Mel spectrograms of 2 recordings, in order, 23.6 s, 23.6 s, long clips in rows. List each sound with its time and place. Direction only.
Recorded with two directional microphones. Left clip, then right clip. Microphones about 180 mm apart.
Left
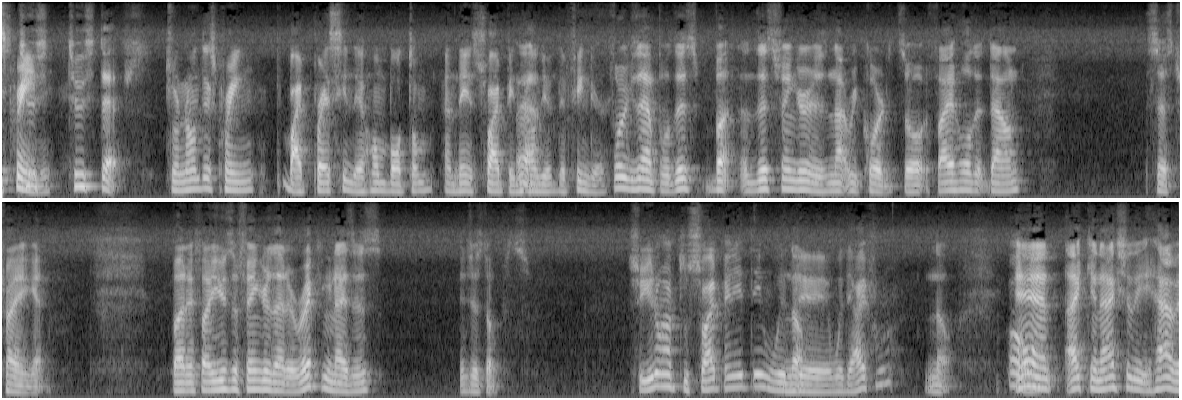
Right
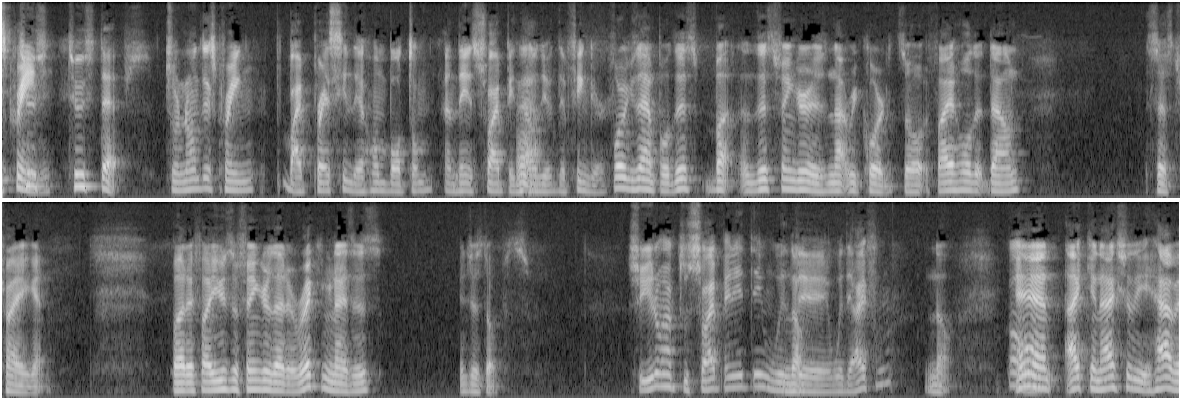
0.1 s speech: 20° left (ahead or behind)
0.7 s speech: 45° right (ahead or behind)
1.6 s speech: 25° left (ahead or behind)
6.0 s speech: 45° right (ahead or behind)
11.4 s speech: 45° right (ahead or behind)
18.0 s speech: 15° left (ahead or behind)
21.8 s speech: 45° right (ahead or behind)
